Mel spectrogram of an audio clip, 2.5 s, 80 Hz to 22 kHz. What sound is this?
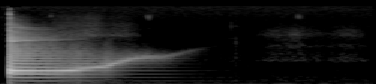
jaw harp1
Jaw harp sound
Recorded using an SM58, Tascam US-1641 and Logic Pro
boing, bounce, doing, funny, harp, jaw, silly, twang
